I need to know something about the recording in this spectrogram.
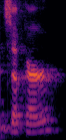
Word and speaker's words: Zucker: pickups let's give a shout out to Jason zooker rhymes with hooker and Anthony boiler I always have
